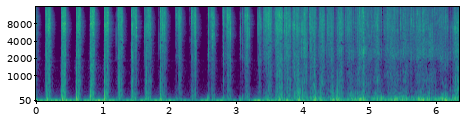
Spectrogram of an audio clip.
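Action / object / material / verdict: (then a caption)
scrape / rock salt lamp / rock salt / none. Long nails scratch fast across a tall, rough-textured, unlit Himalayan rock salt lamp of solid salt. For about three seconds there are quick, evenly spaced, bright scraping strokes, each with a low thump. They then blur into a dense, continuous gritty rasp.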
